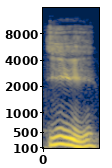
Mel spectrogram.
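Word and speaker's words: 意: And yi, pronounced that way in ancient Chinese, means the symbols in the mind.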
